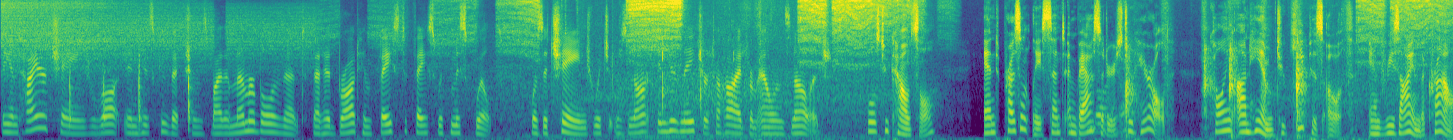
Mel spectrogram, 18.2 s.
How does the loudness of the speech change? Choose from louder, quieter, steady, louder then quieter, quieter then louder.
louder.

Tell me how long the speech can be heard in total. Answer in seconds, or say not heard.
18 s.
